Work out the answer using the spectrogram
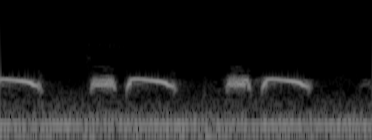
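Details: Spotted dove, a trained decoy bird for ground trapping, giving clear cooing. A long arched coo is followed by two phrases, each a short burred note and a drawn-out falling coo, over a low hum.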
